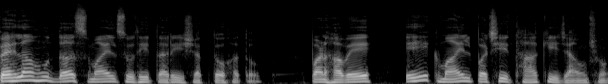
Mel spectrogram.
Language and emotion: Gujarati, sad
